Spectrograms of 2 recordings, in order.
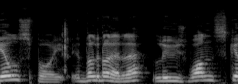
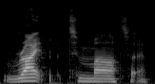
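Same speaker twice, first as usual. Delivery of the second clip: RIPE TOMATO said slowly and deliberately; slow, measured "ripe tomato" with falling end; spelled out clearly; 2 semitones lower, slower than usual. Shown as a demonstration. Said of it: "To be clear".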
